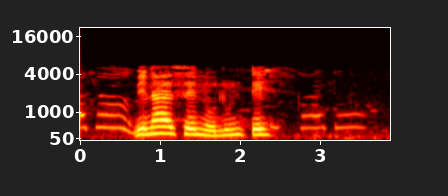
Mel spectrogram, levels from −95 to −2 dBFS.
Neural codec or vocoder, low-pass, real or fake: none; 5.4 kHz; real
